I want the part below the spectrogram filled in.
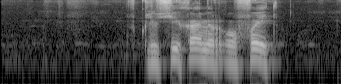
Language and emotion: Russian, neutral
